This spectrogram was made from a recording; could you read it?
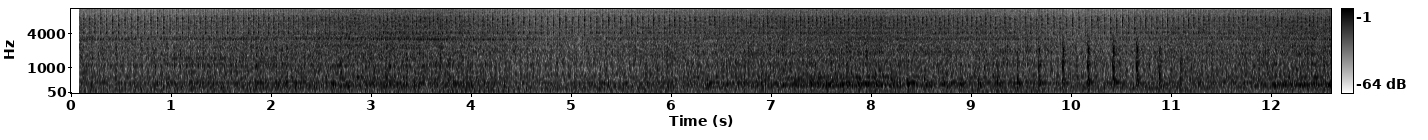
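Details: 2013 Kia Optima with code P0014: sharp, fast knock about four per second over idle; engine later failed and was replaced under warranty; engine knocking.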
